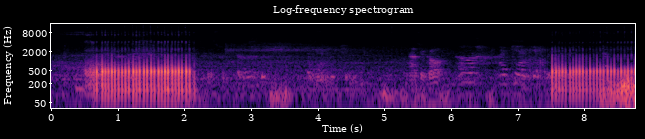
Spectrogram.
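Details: Loud, rattling, buzzy snoring bursts from a dog, with quieter pauses between them: snoring.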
